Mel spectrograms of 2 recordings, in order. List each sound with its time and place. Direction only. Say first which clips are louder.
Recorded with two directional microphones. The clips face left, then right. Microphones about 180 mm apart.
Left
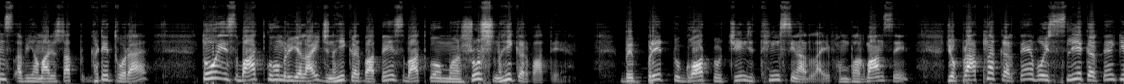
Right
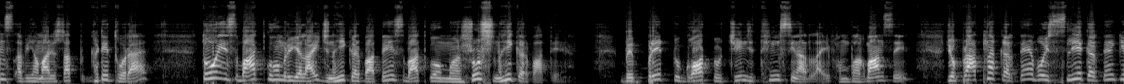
0.2 s speech: left 1 dB; 25° left (ahead or behind)
3.2 s speech: left 2 dB; 65° left (ahead or behind)
3.5 s speech: left 3 dB; 20° left (ahead or behind)
4.3 s speech: left 3 dB; 40° left (ahead or behind)
4.8 s speech: left 3 dB; 25° left (ahead or behind)
5.1 s speech: left 3 dB; 10° left (ahead or behind)
6.2 s speech: left 4 dB; 20° left (ahead or behind)
10.7 s speech: left 4 dB; 25° left (ahead or behind)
